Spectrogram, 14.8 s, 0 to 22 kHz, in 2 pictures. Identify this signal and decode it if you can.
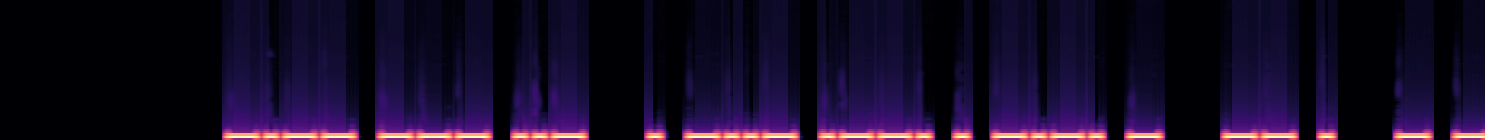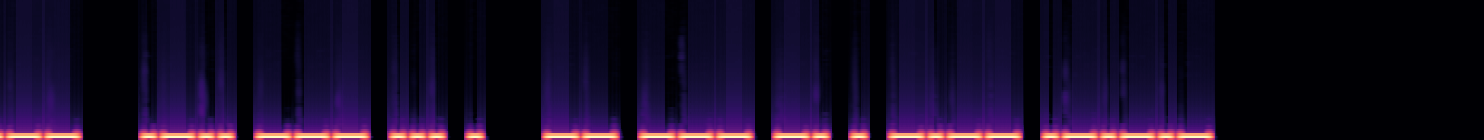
Morse code, heard as a keyed tone, about 25 wpm, 700 Hz. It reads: YOU EXPECT ME TO LOSE MONEY.
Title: Sentences from Top 1100 Words 25wpm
